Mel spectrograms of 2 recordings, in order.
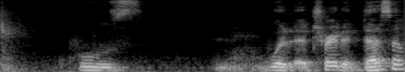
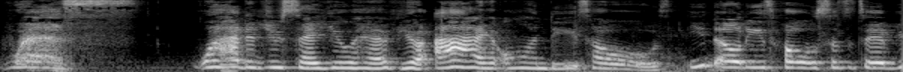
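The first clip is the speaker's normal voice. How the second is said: exasperated scolding; 7 semitones higher, 6 dB louder than usual. Acted. Scolding Wes directly.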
